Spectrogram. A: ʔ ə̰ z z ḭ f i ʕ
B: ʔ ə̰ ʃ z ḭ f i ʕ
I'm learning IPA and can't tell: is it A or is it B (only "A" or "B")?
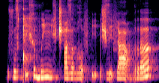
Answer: B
